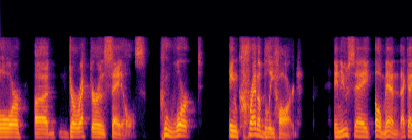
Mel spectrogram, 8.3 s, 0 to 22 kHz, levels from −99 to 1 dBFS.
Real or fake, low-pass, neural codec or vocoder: fake; 7.2 kHz; codec, 16 kHz, 1.1 kbps, Voila-Tokenizer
